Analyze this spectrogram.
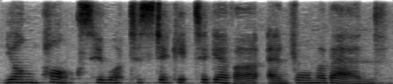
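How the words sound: It is said in a tiny, meek voice.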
